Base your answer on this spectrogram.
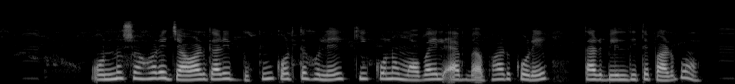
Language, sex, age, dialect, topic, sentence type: Bengali, female, 25-30, Northern/Varendri, banking, question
